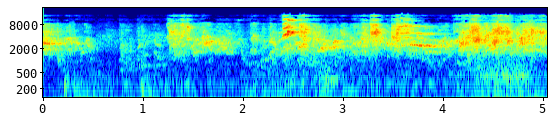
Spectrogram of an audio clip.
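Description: Pet budgies chirp and squawk in busy, overlapping bursts of bright, high calls, close by and fairly loud, with small chattering sounds between.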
